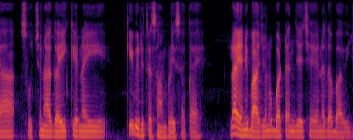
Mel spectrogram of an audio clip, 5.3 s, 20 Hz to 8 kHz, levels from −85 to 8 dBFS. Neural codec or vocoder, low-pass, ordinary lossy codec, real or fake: none; none; none; real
